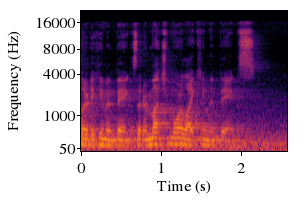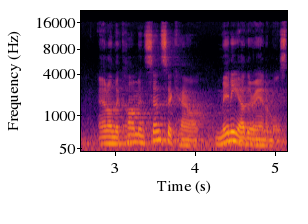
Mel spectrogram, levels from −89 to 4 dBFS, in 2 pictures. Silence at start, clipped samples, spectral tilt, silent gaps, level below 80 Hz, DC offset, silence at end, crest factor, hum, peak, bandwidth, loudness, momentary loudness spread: 0 s; under 0.1%; -5.5 dB/octave; none; -46 dBFS; under 0.1%; 0 s; 18 dB; none; -6 dBFS; 17 kHz; -24 LUFS; 13 LU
